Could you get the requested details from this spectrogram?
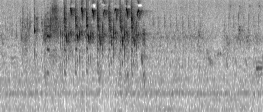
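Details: Plain prinia singing very actively: a rapid, dense burst of high, buzzy chirped notes running for about a second and a half, then only faint scattered chirps against a steady low hum.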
